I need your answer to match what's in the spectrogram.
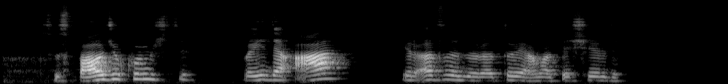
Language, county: Lithuanian, Vilnius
